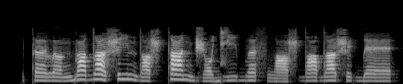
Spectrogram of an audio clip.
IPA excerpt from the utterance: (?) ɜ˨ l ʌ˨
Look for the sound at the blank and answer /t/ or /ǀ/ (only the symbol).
t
